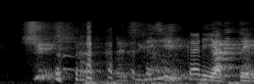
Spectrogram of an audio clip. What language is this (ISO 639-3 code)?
jpn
